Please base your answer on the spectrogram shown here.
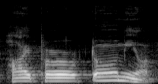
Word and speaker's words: hyperthermia: 자, hypothermia하고 hyperthermia 비슷한 발음인데 여기서 R이 있고 없고 해서 두 번째 고체온증 할 때는 R 발음을 더 해주면 됩니다.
